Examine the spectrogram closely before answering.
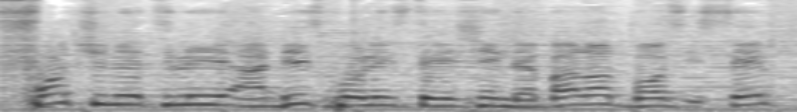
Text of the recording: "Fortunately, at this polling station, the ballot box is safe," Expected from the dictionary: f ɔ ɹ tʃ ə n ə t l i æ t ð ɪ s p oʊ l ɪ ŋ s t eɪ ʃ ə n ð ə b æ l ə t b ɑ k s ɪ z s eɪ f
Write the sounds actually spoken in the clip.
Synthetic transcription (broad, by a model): f ɔ tʃ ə n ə t l i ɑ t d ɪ s p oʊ l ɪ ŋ s t eɪ ʃ ə n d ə b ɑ l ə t b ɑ s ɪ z s eɪ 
